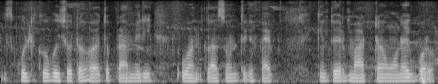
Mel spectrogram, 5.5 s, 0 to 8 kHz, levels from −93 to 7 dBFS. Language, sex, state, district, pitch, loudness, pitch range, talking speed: Bengali, male, Tripura, West Tripura, 120 Hz, -20 LUFS, 115-125 Hz, 165 wpm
